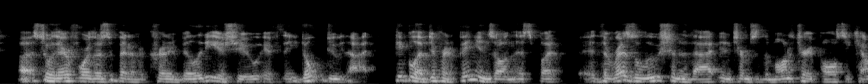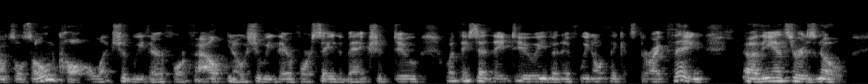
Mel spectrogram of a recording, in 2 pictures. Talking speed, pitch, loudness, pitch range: 240 wpm, 130 Hz, -24 LUFS, 125-150 Hz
